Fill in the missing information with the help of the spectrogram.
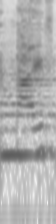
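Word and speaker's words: knife: first word था हमारा नाइफ तो उसके जो प्रोनंसिएशन उसको भी गौर से देखना है कि आपने कैसे के साइलेंट है इसी तरह से यह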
